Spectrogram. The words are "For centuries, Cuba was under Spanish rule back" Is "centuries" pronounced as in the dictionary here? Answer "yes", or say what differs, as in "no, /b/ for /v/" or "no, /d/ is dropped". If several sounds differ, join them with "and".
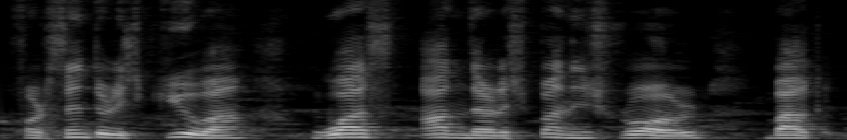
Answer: no, /s/ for /z/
